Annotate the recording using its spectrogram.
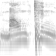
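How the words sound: It is said with a hard, fully pronounced t. "미국 사람들이 Mountain 그렇게 안 하고"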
